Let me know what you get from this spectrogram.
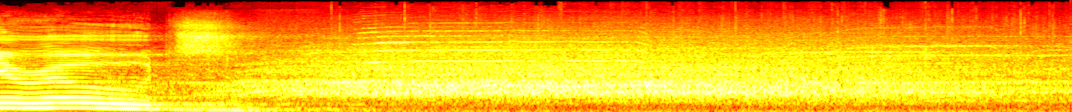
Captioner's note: audience cheering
